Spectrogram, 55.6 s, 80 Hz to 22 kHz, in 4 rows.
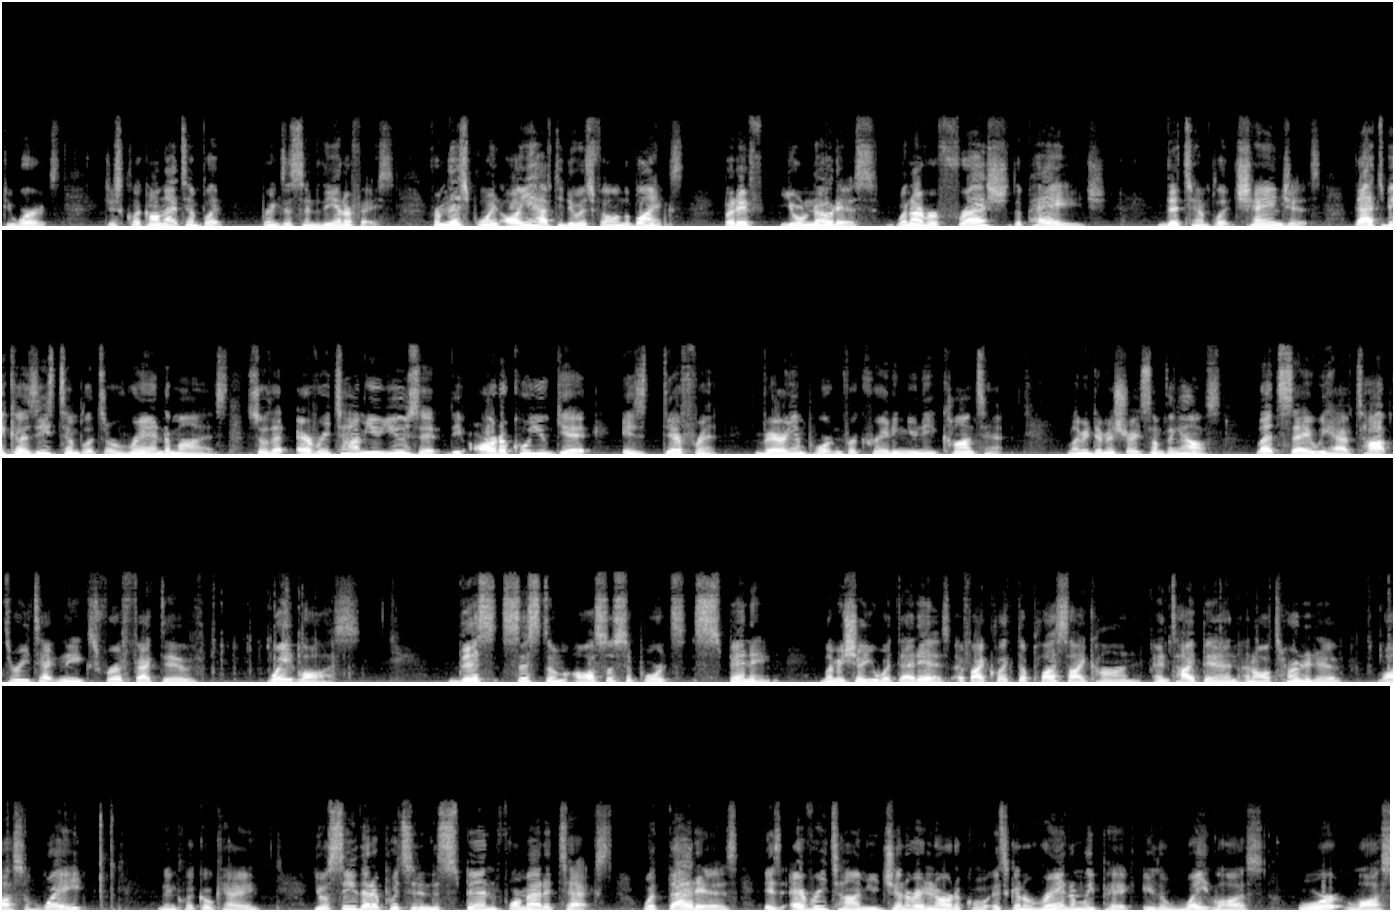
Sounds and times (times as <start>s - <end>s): Speech: 0.0s - 24.0s, 24.6s - 31.4s, 32.3s - 42.6s, 43.3s - 55.6s.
